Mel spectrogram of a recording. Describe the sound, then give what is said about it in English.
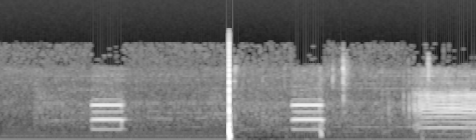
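Short electronic beeps sound twice, about two seconds apart, with a sharp click between them and a longer, denser tone starting at the end. No one speaks over the steady low background hum. “What's that beeping?”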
